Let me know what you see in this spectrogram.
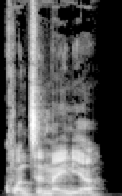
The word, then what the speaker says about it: Quantumania: Furthermore, the Disney shows anticipated with enthusiasm proved to be a mixed bag, and recent disappointments like Ant-Man, the Wasp, Quantumania, is that how you pronounce it? – Yeah, it's a disastrous name.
